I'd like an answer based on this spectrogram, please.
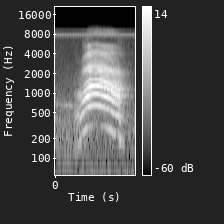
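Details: Ageing, unwell pet cat known for talking, answering its owner with one loud, long meow that rises, holds and tails off, harmonically rich, indoors.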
